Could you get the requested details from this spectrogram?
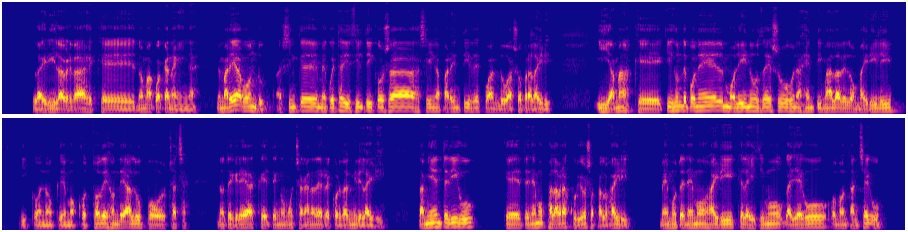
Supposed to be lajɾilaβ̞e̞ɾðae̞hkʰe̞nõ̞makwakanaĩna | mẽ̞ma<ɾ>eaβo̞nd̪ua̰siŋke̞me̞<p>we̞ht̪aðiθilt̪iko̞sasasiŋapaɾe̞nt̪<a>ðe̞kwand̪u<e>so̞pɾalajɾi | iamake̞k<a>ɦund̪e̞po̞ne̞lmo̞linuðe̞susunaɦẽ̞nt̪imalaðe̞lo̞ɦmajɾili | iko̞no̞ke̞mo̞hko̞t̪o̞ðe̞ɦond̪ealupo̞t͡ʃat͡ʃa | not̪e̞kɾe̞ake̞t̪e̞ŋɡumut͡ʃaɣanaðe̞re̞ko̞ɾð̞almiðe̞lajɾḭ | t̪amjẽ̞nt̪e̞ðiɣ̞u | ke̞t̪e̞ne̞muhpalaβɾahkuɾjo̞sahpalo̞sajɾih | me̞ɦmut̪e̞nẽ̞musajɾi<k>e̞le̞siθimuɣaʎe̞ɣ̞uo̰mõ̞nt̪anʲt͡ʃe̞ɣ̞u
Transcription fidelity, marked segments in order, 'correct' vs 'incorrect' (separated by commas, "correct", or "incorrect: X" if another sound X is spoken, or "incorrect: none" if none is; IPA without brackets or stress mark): correct, incorrect: k, incorrect: i, incorrect: a, incorrect: i, correct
